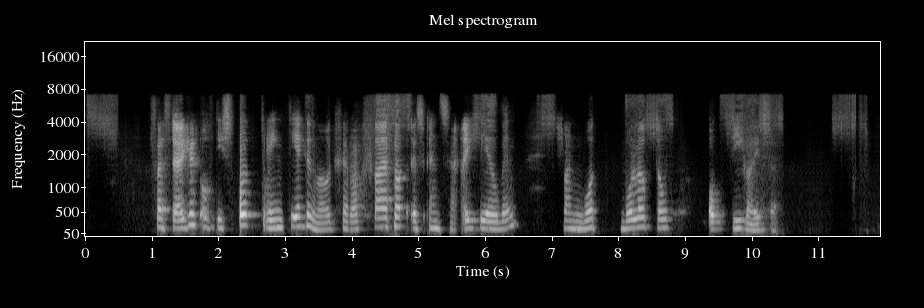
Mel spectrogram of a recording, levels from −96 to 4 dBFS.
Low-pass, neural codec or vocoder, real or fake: 7.2 kHz; codec, 16 kHz, 0.5 kbps, X-Codec, HuBERT features, trained on general audio; fake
